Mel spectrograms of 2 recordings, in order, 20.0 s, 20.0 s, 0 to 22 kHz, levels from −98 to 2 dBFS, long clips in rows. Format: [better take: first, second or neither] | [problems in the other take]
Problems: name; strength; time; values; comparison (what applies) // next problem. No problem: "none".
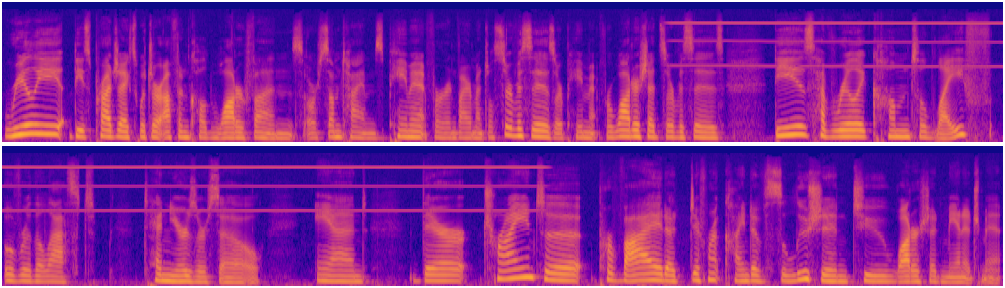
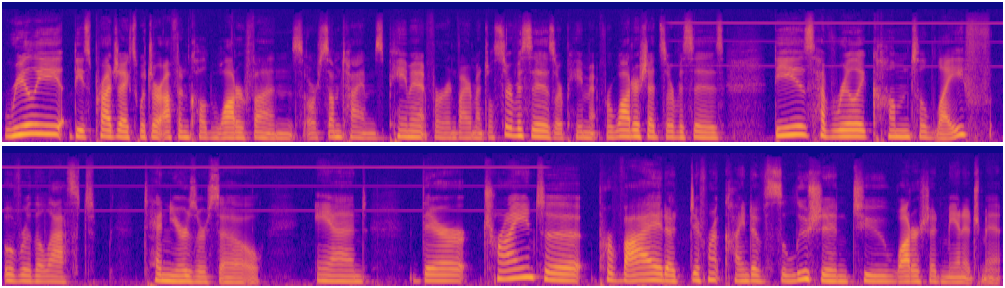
second | high-pitched whine; loud; from 6.5 to 15 s; 11.5 kHz, 9 dB below the speech; faint in the second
